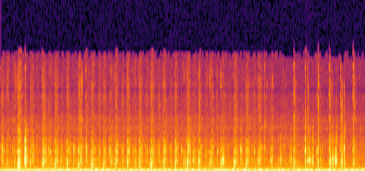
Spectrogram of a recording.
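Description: A smartphone in a clear avocado-print plastic case, held at an angle, has its edge and back tapped with fingernails. The result is a quiet, steady stream of quick, light clicking taps over a constant low hum.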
